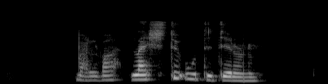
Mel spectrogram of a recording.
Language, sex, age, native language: Icelandic, female, 12, Icelandic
